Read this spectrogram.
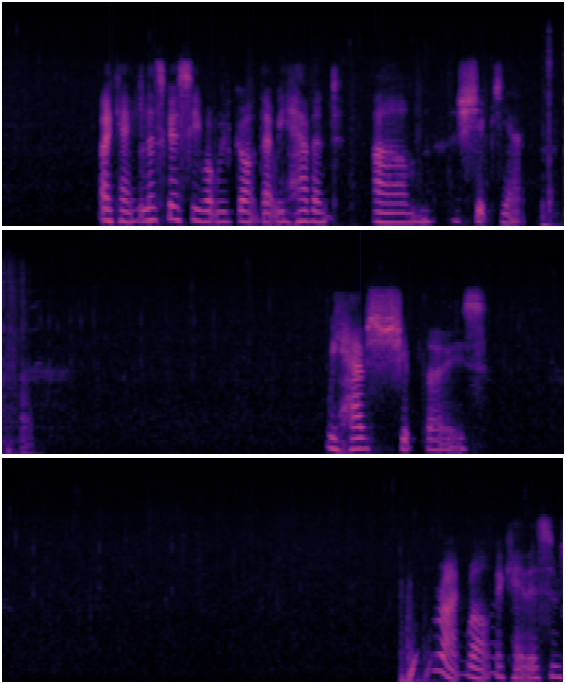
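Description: A woman talks casually and close into a microphone, with pauses.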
